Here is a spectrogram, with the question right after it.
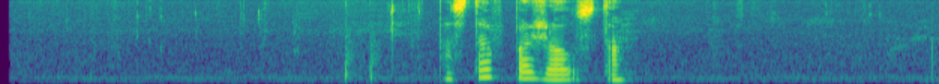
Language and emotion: Russian, neutral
